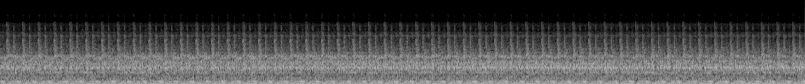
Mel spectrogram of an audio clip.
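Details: Range Rover Classic 3.5 V8 at steady idle: quick, even light tapping from the top end; hydraulic lifter knock after intake manifold cleaned and regasketed; oil lost fitting pressure sender; lifters later found collapsing in cylinders 8 and 5, new rockers fitted.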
